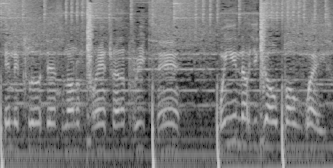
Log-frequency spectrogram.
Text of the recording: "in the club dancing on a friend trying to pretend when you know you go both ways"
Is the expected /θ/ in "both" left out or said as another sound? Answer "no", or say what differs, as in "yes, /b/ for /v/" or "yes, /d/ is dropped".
no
